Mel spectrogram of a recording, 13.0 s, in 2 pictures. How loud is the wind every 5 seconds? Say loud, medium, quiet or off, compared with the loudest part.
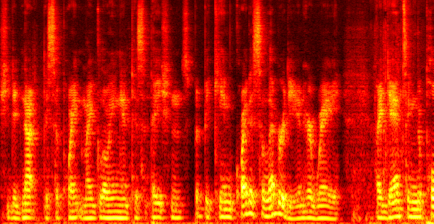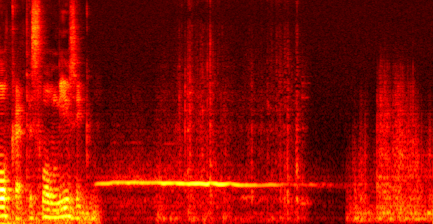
off, loud, medium.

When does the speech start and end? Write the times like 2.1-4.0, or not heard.
0.0-7.8.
